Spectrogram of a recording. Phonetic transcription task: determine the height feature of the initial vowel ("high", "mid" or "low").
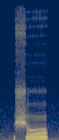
high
